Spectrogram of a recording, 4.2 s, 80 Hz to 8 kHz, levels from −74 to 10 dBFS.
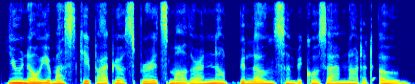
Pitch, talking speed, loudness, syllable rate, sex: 160 Hz, 260 wpm, -16 LUFS, 6.3 syllables/s, male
